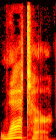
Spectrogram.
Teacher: In British English, they are more likely to use a true T where it is crisp and clear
